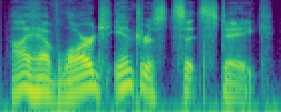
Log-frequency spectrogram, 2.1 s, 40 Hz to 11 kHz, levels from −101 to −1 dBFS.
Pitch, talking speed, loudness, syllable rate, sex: 115 Hz, 170 wpm, -18 LUFS, 5.2 syllables/s, male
